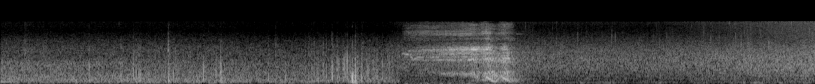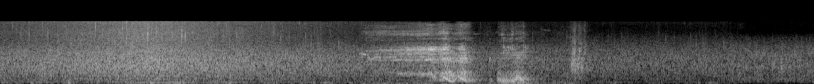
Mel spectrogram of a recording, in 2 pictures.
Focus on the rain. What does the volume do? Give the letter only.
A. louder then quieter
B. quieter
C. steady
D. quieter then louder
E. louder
A.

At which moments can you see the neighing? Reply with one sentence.
You can hear the neighing from 4.0 to 5.3 s and from 11.8 to 14.1 s.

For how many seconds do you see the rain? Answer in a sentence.
You can hear the rain for 16 seconds altogether.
